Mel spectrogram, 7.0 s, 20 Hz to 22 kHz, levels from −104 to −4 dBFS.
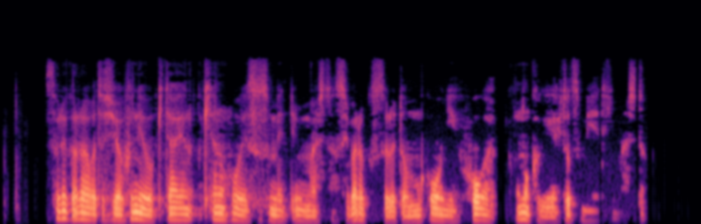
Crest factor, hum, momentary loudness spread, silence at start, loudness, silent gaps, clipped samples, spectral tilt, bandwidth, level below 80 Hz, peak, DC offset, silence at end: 22 dB; none; 14 LU; 0.55 s; -27 LUFS; 5.01-5.05 s; under 0.1%; -8 dB/octave; 7.4 kHz; -62 dBFS; -4 dBFS; under 0.1%; 0.55 s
